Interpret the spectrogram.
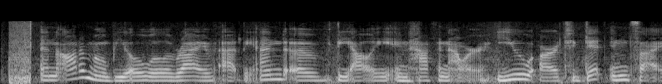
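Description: Gain pumping runs through the whole speech clip. The input gain was likely set far too high, so a fast compressor or limiter pulls the level down on every loud syllable. The gain swings by around 15 dB, and the speech sounds squashed and flat in level. The audio tops out at 8 kHz, which fits a G.722 call codec.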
